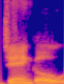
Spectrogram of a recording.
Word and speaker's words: Django: And most recently, you know, my son's name is Django with the D is silent.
